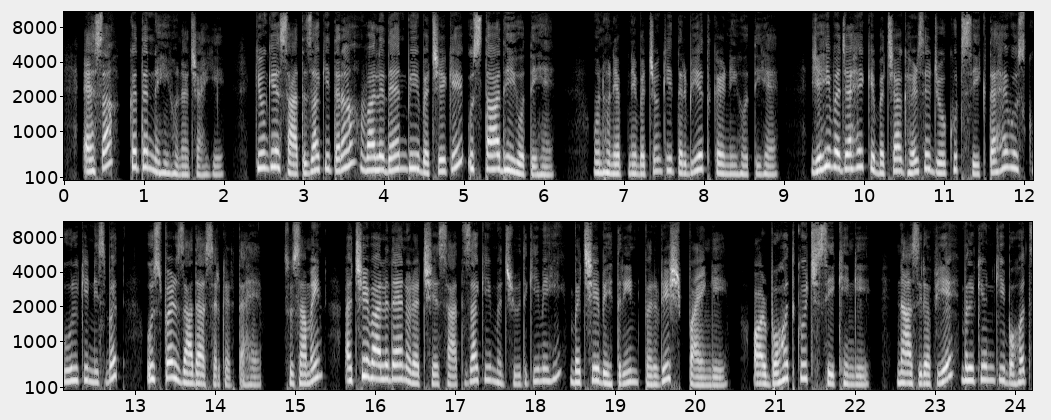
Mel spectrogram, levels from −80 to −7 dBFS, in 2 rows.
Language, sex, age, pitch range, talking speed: Urdu, female, 20-39, 180-265 Hz, 185 wpm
